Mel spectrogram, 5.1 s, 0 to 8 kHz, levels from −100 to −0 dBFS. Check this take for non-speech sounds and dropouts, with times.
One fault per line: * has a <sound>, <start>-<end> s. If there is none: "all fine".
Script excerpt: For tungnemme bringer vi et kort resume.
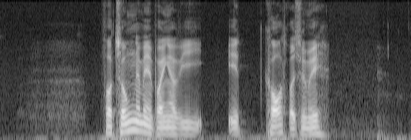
all fine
